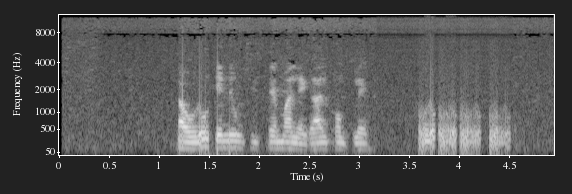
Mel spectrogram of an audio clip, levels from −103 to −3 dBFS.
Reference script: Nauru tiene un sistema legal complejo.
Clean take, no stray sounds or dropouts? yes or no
no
